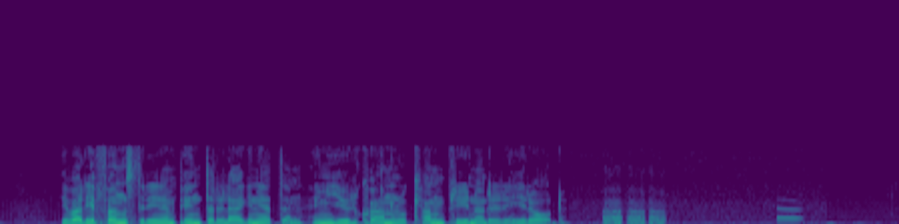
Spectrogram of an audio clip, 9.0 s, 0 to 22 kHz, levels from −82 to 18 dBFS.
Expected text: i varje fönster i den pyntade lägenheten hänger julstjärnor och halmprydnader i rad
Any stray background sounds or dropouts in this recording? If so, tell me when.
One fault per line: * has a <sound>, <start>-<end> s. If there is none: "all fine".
* has a laugh, 6.0-6.6 s
* has a chirp, 7.8-8.0 s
